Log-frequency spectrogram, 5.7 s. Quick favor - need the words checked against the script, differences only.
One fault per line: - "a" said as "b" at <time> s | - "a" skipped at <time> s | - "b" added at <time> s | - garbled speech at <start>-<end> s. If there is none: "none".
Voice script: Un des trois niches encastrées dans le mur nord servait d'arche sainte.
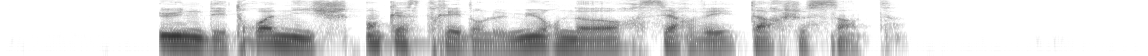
- "Un" said as "Une" at 0.8 s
